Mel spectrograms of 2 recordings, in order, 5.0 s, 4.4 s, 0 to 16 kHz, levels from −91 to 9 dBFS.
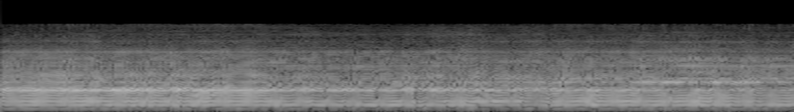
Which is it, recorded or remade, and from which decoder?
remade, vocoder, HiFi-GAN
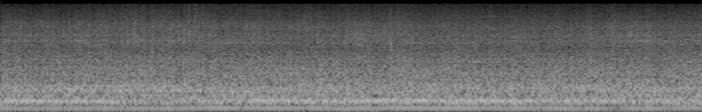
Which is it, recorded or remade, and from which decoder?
remade, vocoder, BigVGAN v2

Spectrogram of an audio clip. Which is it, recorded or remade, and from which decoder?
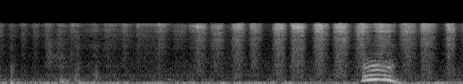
remade, autoencoder, DAC-VAE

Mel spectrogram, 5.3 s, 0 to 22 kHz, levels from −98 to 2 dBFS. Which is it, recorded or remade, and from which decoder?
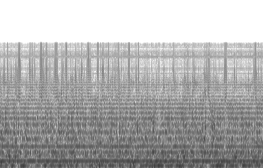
remade, vocoder, BigVGAN v2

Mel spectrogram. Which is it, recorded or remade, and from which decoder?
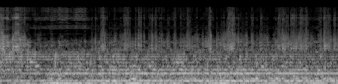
remade, vocoder, BigVGAN v2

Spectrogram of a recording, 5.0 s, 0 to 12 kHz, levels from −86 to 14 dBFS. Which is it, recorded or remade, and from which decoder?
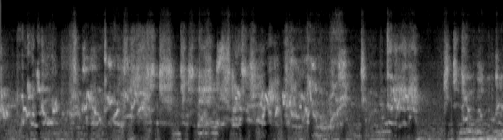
remade, autoencoder, DAC-VAE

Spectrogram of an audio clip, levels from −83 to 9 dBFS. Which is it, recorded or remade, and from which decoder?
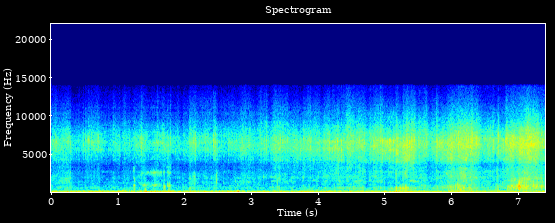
remade, autoencoder, DAC-VAE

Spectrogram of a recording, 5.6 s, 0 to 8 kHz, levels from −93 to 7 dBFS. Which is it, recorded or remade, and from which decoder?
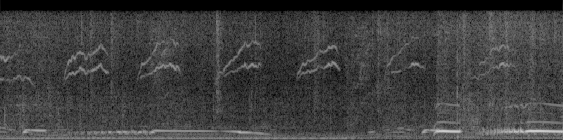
recorded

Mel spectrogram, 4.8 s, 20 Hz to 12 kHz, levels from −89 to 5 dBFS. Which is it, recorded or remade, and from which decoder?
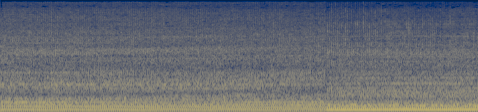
recorded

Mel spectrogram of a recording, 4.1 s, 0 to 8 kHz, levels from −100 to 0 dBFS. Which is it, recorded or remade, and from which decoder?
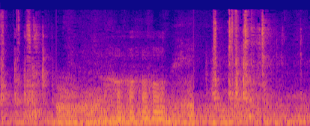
recorded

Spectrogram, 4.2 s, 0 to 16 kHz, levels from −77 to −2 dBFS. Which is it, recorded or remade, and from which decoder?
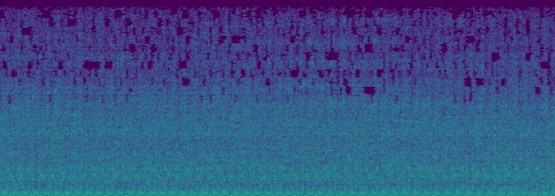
recorded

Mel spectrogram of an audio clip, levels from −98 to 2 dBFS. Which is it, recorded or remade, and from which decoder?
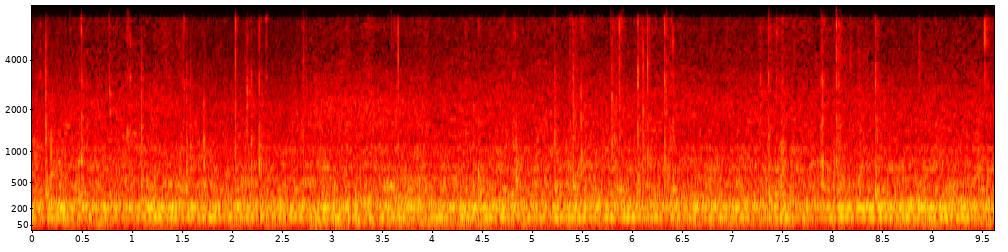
recorded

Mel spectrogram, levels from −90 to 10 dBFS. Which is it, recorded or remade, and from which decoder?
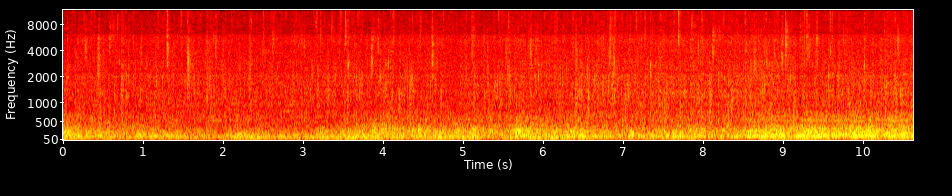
recorded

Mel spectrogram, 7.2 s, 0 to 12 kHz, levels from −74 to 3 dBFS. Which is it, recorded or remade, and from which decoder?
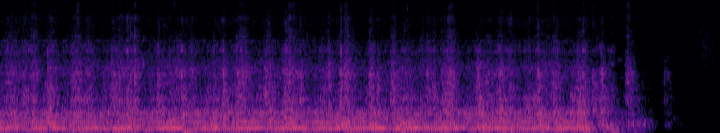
remade, vocoder, BigVGAN v2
